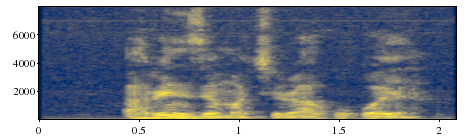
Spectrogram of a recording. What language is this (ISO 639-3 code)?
ibo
